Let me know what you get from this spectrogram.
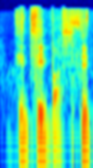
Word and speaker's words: Tsitsipas: Titsipas, Y es el griego que eliminó a Roger Federer el torneo pasado.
